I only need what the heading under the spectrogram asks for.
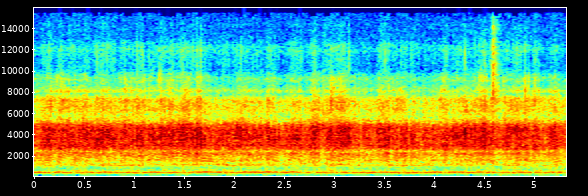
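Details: Spring bees humming in the desert badia, a dense continuous drone from many insects, even in loudness throughout, its low steady tone layered with a hissing upper wash and one faint click near the end.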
